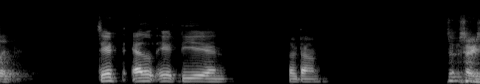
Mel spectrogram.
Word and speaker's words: Zlatan: Can you pronounce Slatan? What's that? Slatan. How do you spell it? Z-L-A-T-A-N, Slatan.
